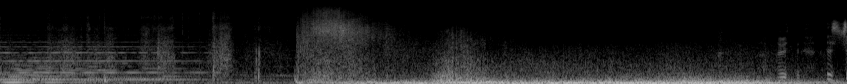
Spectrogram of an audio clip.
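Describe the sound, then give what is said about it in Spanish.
An eruption blast from the Stromboli volcano erupts abruptly after a few seconds of steady mechanical hum, followed by a long, loud, roaring rumble with hissing, gusty noise that slowly fades. “Ha estallado justo cuando hemos llegado. Aquí lo llaman resoplar. Ha sido un gran resoplido.”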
